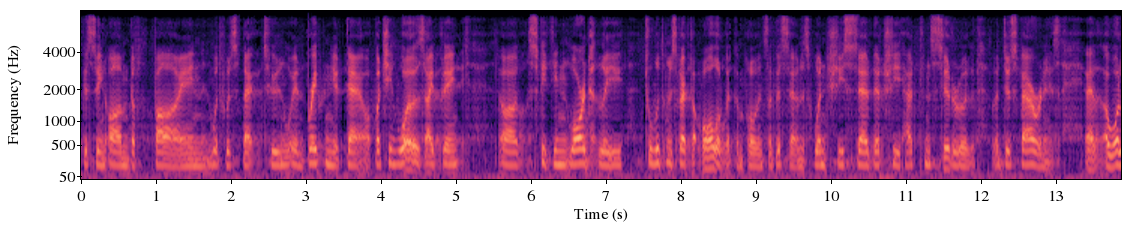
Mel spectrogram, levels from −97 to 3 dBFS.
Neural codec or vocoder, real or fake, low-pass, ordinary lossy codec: autoencoder, 22.05 kHz, a latent of 192 numbers a frame, VITS, trained on many speakers; fake; 7.2 kHz; AAC, 48 kbps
